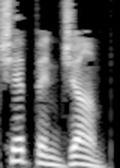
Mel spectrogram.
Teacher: the sounds [tʃ] [dʒ], as in chip and jump, are affricates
